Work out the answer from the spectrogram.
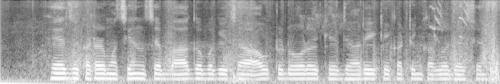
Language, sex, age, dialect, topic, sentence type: Maithili, male, 18-24, Angika, agriculture, statement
